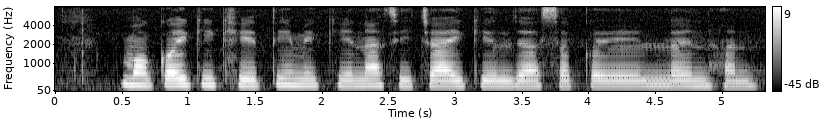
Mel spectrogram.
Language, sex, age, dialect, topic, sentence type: Maithili, male, 25-30, Bajjika, agriculture, question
